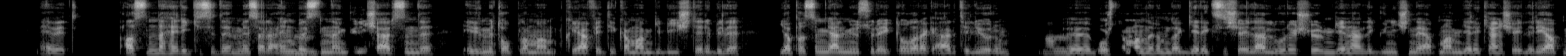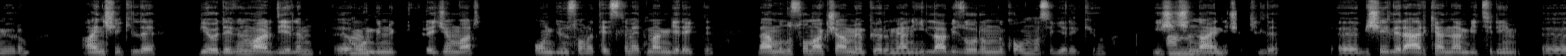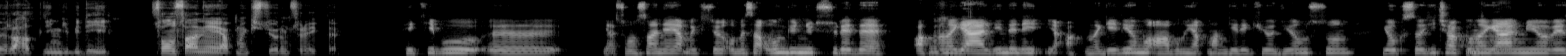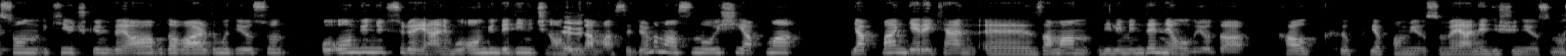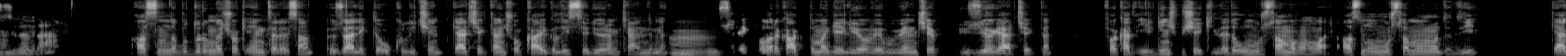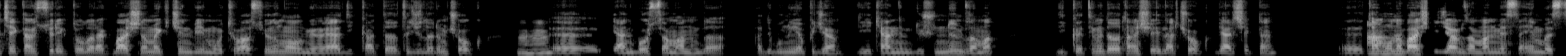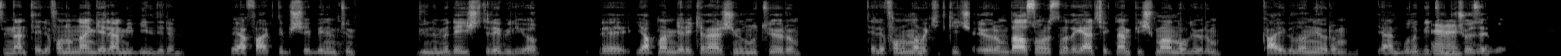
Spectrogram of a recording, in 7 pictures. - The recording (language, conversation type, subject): Turkish, advice, Sürekli erteleme yüzünden hedeflerime neden ulaşamıyorum?
- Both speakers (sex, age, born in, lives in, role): female, 40-44, Turkey, Hungary, advisor; male, 20-24, Turkey, Poland, user
- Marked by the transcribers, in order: other background noise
